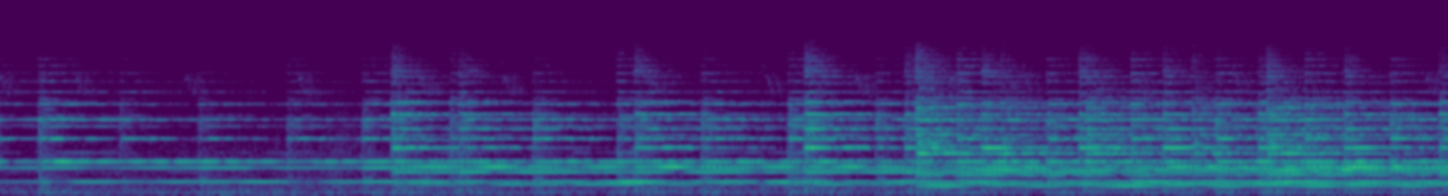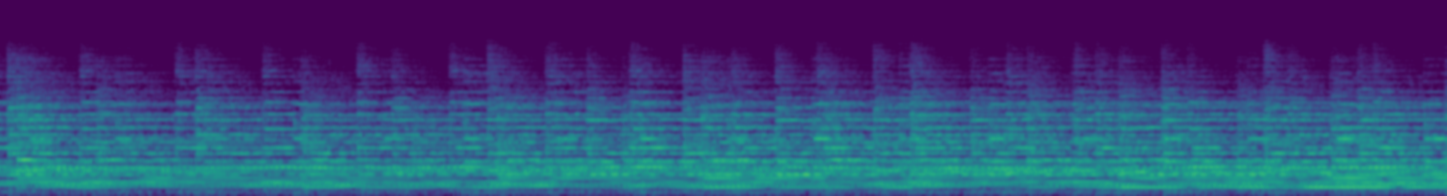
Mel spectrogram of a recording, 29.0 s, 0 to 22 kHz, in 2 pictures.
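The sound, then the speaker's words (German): Church bells of the Catholic parish church St. Bartholomäus in Buttenheim, Upper Franconia, Germany, ring the 12 o'clock noon peal, with more bells joining in stages until a dense, overlapping wash of metallic strokes and humming tones rings on steadily and loud, with no voices. “Das Mittagsläuten kommt heute von der katholischen Pfarrkirche St. Bartholomäus im oberfränkischen Buttenheim.”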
